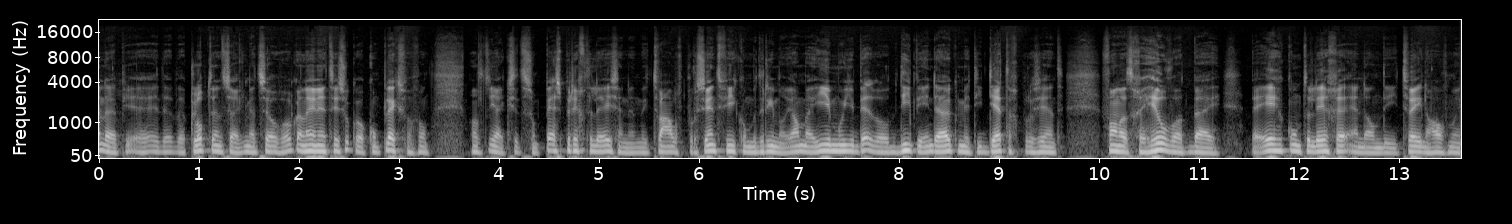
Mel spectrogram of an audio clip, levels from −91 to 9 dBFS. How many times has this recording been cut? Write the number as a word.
zero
